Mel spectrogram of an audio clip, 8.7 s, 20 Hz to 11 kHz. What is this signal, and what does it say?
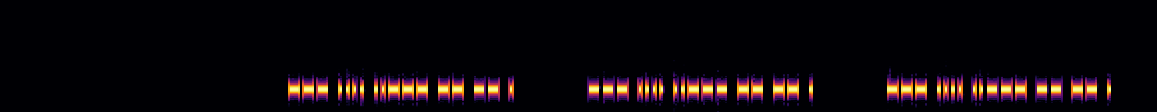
Morse code, heard as a keyed tone, about 46 wpm, 700 Hz. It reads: OH2MME OH2MME OH2MME
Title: DXCC-100 Call Signs - 6 Characters - Repeated 3x - 45wpm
